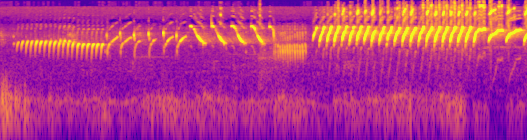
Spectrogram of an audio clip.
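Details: Canary singing: a lower steady trill opens, then a series of slurred downward whistled notes, a brief buzzy rattle, and finally a loud rapid high trill of repeated notes.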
